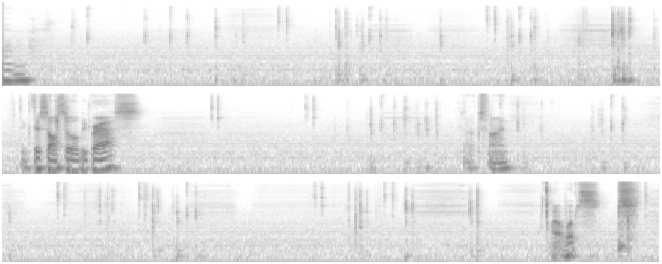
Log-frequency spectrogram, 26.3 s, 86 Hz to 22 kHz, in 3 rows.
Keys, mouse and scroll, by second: 0.5-1.1 scroll up 1, 1.1-3.0 shift+middle drag, 3.0 z, 3.6 right click, 4.1-4.4 scroll up 2, 4.4 Tab, 4.9 shift+middle click, 5.2-6.4 scroll up 1, 6.4 alt+right click, 6.8 shift+middle click, 7.2-8.1 scroll up 1, 8.1 ctrl+KP_Add, 8.2 ctrl+KP_Add, 11.5 click, 12.8 click, 13.3-13.8 scroll up 4, 13.8 shift+middle click, 14.4 alt+a, 14.8-15.4 scroll down 7, 15.4 shift+middle click, 15.9-16.6 scroll up 2, 16.6 scroll up 2, 16.9 shift+middle click, 17.3-18.2 scroll up 1, 18.2 alt+right click, 18.9 g, 20.0-21.6 shift+middle drag, 21.6 click, 22.3 h, 22.6 right click, 23.1-23.7 scroll down 3, 23.7 alt+h, 24.7-25.1 scroll up 3, 25.1 shift+middle click, 26.0 right click.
